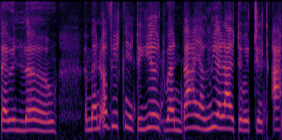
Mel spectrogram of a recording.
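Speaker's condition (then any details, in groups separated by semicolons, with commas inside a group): Deafness, Usher syndrome, severe; type two, born completely deaf, hearing aids from age two, tunnel vision, registered blind at 29; speech training from age two, some answers may be a little indistinct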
